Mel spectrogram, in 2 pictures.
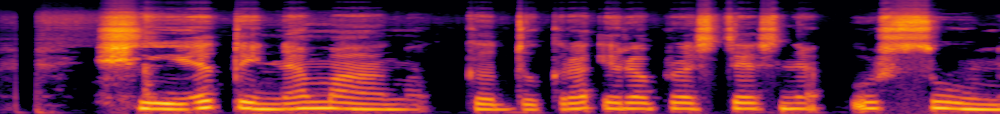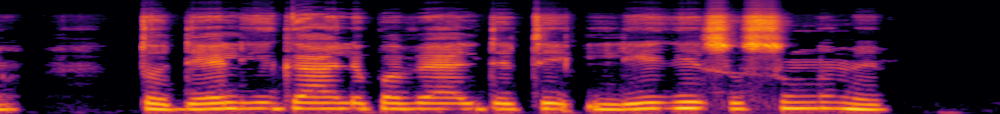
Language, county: Lithuanian, Vilnius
